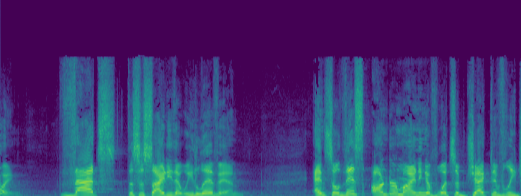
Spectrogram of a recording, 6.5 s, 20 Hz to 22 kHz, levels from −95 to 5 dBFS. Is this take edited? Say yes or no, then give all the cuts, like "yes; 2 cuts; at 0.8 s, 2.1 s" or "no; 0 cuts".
no; 0 cuts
